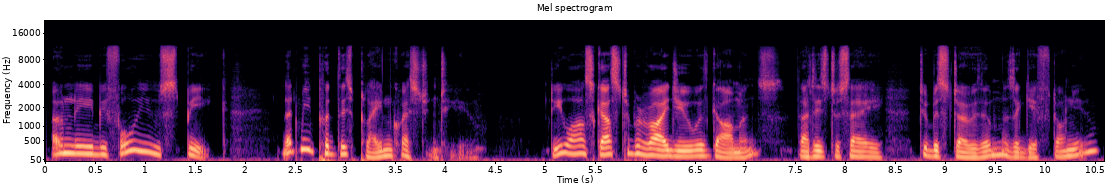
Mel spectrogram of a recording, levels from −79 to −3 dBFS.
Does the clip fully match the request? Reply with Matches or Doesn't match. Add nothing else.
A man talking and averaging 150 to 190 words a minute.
Matches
